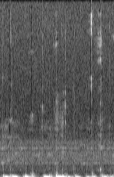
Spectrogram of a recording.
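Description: Computer keyboard typing: a quick, irregular run of dull, low keystroke thuds with faint clicks, about seven or eight strokes in two seconds.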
